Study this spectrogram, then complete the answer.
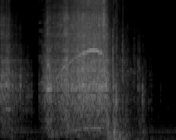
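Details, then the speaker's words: Traxxas Summit RC truck, motor refitted after setting spur gear mesh between too tight and too loose, run briefly between forward and reverse: short smooth electric whir with no slipping or skipping; normal gear mesh. "I think that's good guys no slip between you know kind of kicking between four in Reverse it sounded pretty good"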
